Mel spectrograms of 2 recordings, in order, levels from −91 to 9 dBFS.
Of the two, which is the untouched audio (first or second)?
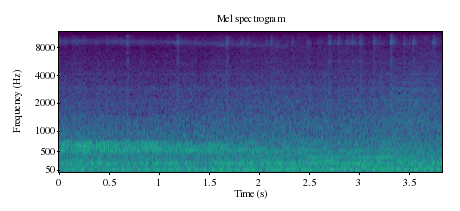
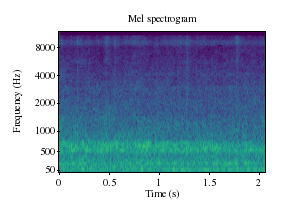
first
